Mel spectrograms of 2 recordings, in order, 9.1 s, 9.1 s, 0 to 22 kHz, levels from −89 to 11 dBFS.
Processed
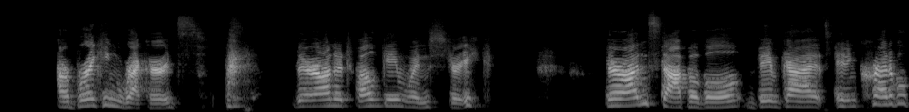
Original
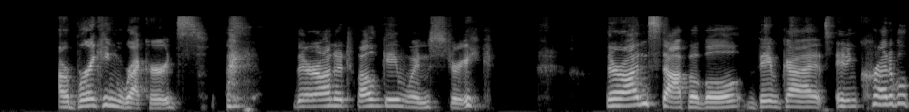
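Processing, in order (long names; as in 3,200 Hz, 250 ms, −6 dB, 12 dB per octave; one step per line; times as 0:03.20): pitch-shifted copies added +3 semitones −18 dB, +5 semitones −13 dB
resonant band-pass 1,600 Hz, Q 2.5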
